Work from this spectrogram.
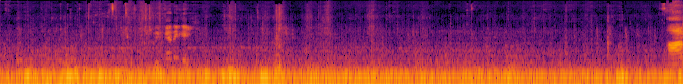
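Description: A car creeping slowly in first gear during a driving practice session produces a steady, low, close engine and cabin rumble that stays even throughout.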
